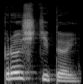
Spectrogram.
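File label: "прӧститӧй" Komi, female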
